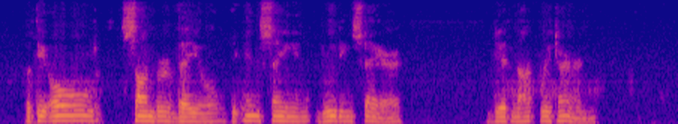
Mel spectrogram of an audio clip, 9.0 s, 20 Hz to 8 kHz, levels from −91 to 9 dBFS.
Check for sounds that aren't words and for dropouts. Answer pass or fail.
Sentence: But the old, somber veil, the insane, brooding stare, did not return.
pass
